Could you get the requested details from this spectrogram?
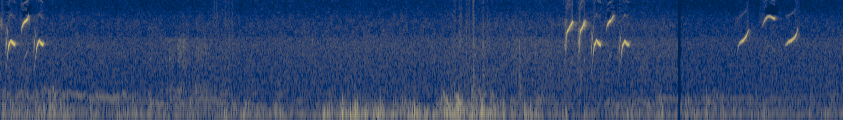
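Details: Cinereous tit keeps singing while buffeted by strong wind: three bursts of high, sharp whistled two-note phrases, repeated quickly, separated by gaps filled with loud low wind rumble.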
